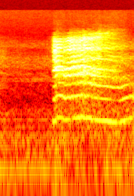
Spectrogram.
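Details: Indoor pet cat, very hungry after its owners stayed away for hours, lets out a single strong, bright meow that starts abruptly and slides gently downward, with speech just before and after.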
